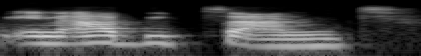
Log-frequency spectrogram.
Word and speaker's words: inhabitant: For this, we are stressing the second syllable.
